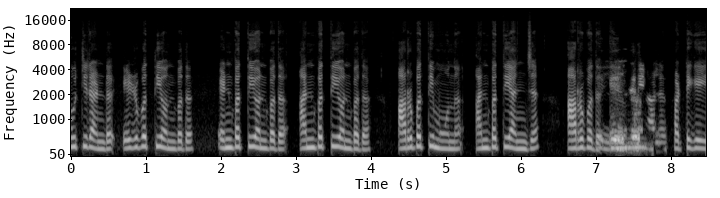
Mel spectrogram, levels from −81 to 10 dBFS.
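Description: At 0.63 s there's a faint echo leak, a copy of the speech about 176 ms late, way under the main signal, likely a far-end loudspeaker echo the canceller missed. From 7.2 to 7.62 s it's back at the same delay, now roughly as loud as the speech or a touch louder. Overlapping that, from 7.35 to 8.05 s, you get speech suppressed in double talk. The near voice ducks by something like 15 dB in pieces, about half a second in total, likely because the canceller couldn't tell the talker from the echo and turned both down.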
